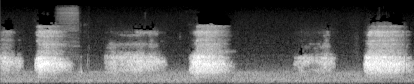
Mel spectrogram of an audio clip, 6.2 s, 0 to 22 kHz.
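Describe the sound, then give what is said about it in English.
Heavy breathing in and out: six loud, rasping breaths in a steady rhythm, each rising and fading over a constant low hiss with no talk. “breathe in and out 5 times heavily”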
